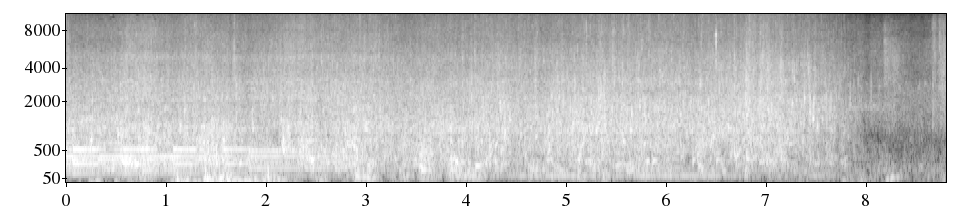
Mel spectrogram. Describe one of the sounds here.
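Water splashes as a man wades through shallow water.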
